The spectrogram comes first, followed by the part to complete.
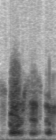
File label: storm system, metropolice; Half Life 2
